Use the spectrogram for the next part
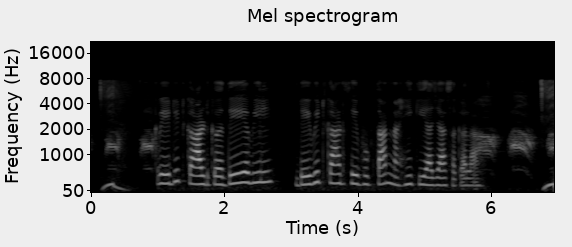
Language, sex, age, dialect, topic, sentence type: Bhojpuri, female, 41-45, Western, banking, statement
